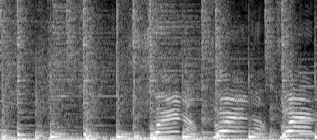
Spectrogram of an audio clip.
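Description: Live dance-band music played loud: a steady bass under cowbell-like percussion, with a melodic line that glides up and down in pitch.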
